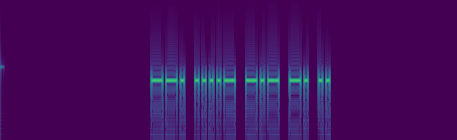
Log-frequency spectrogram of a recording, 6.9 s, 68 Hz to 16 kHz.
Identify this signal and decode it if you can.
Morse code, heard as a keyed tone, about 22 wpm, 700 Hz. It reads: G4KNI
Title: DXCC-100 Call Signs - 5 Characters - 22wpm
